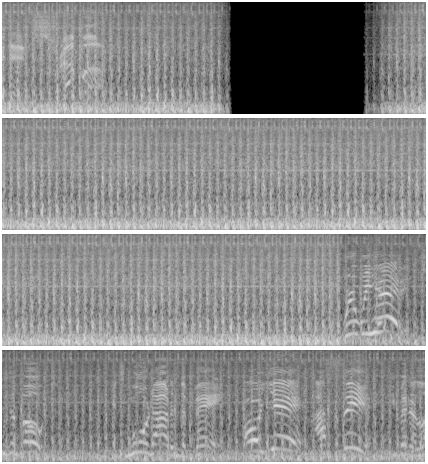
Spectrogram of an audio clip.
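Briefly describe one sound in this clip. A helicopter's rotor thumps in flight.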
